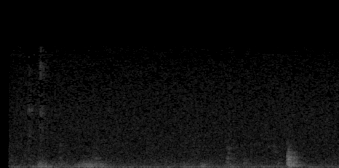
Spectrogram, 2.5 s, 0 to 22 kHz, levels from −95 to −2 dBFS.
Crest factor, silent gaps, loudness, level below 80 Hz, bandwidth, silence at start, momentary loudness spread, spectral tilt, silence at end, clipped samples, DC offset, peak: 24 dB; none; -64 LUFS; under -90 dBFS; 16 kHz; 0.05 s; 8 LU; -3.5 dB/octave; 0 s; under 0.1%; under 0.1%; -42 dBFS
